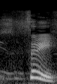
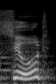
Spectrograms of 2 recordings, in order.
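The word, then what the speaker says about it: suite: Sweet. Sweet. But it is not suit, it is sweet, as in S-W-E-E-T.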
